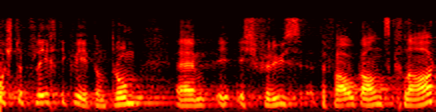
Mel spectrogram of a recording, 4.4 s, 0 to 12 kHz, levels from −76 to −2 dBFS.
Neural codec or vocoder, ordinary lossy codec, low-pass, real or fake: none; none; 7.2 kHz; real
